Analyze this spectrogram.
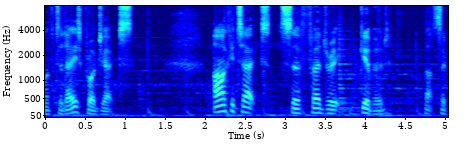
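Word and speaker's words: Frederick Gibberd: Architect Sir Frederick Gibbard, that's the correct pronunciation.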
